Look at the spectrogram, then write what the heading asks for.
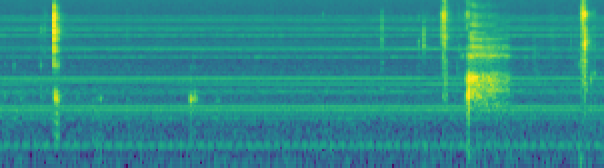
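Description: Several quiet sipping sounds from a drink, with a slightly longer slurp near the end, all set against a steady low electrical hum and no talking.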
